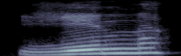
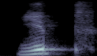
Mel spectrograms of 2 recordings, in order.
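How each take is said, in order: First: The prefix ends with an n sound. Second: The prefix ends with a p sound. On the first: The underlying form before the n assimilates. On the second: The n has assimilated to the following consonant.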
